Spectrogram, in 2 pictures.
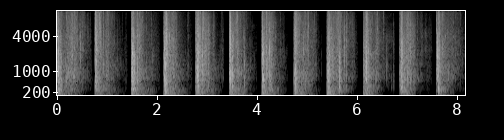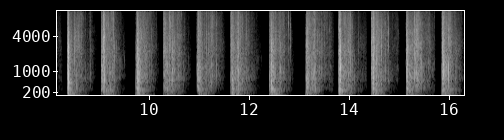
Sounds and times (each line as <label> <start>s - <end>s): Footsteps Leaves+Dirt 2 0.0s - 16.3s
